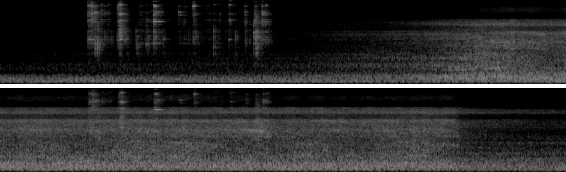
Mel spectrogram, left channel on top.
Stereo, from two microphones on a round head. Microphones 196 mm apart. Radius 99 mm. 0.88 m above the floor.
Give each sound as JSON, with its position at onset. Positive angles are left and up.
{"t": 0.9, "sound": "keys jangling", "side_deg": 70, "distance_m": 4.5}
